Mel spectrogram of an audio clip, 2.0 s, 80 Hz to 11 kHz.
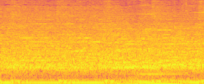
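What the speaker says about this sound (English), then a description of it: "The crowd getting into it as we come up on a big third down." A video game stadium crowd in Madden 20 roars steadily during a tight fourth-quarter Seahawks–Cardinals game, a dense continuous cheer that swells slightly toward the end.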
